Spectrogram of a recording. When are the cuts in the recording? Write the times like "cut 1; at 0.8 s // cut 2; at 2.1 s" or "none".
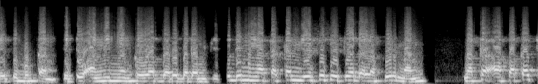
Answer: cut 1; at 2.2 s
